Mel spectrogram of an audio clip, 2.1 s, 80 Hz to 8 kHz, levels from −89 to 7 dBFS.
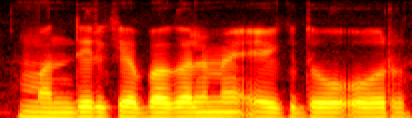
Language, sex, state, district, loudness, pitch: Hindi, male, Jharkhand, Deoghar, -16 LUFS, 120 Hz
